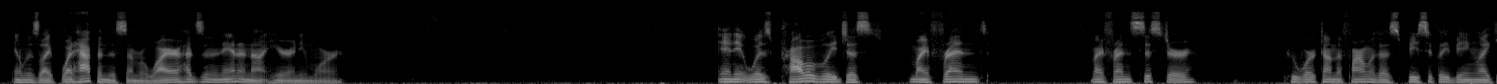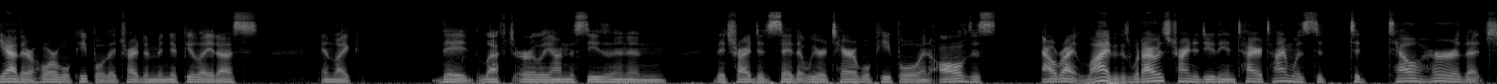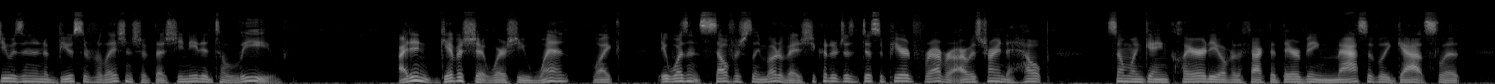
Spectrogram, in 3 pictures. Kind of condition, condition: setting, outdoors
